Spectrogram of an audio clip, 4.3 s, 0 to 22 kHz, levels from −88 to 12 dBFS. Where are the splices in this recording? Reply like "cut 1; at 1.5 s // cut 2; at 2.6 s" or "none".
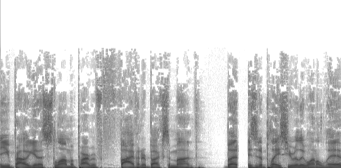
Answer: cut 1; at 1.3 s // cut 2; at 3.0 s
